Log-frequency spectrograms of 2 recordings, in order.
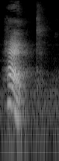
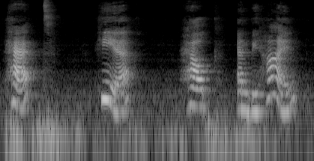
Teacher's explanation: do not touch the roof of your mouth using your tongue and you do not need your voice to produce the ha sound sound is unvoiced and usually it is spelled using h letter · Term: h sound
